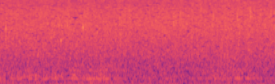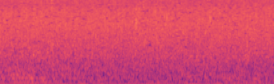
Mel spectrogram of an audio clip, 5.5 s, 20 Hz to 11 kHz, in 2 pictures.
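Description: Steady, dense rain pours in a Desperados 3 game scene, a uniform hiss across the whole stretch with a low rumble of distant thunder underneath and no voices.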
